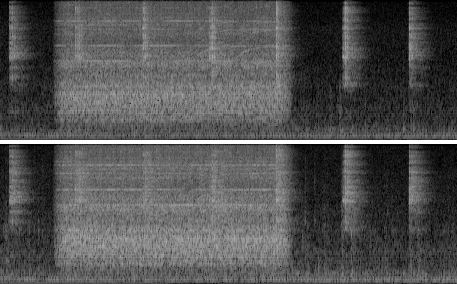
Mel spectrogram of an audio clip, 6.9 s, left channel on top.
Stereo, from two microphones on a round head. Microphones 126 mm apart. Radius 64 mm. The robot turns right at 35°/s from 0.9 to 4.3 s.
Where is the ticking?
20° left (ahead or behind), 2.5 m; by 6.3 s 35° left (ahead or behind), 2.5 m.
